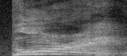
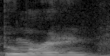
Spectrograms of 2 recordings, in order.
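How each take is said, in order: First: Much higher, loud triumphant shout of Boomerang. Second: Said in the usual way. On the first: Acted. Teammate calling out the signal to win, triumphant shout. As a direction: yell Boomerang to claim the win. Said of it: "I should say boomerang". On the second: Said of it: "you gotta watch when you say boomerang".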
